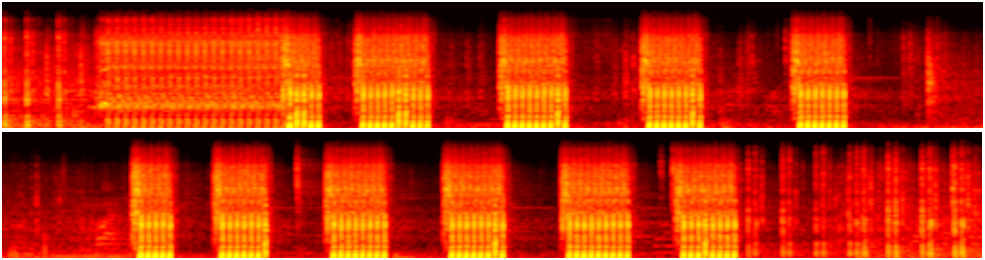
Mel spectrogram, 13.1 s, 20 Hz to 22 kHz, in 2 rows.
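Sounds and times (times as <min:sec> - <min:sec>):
airsoft gun firing bursts: 0:00.0 - 0:05.8, 0:07.4 - 0:13.0.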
